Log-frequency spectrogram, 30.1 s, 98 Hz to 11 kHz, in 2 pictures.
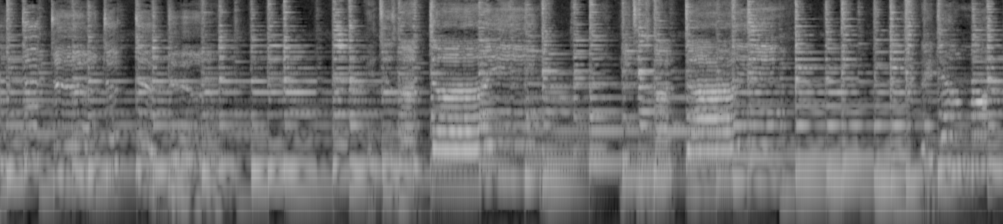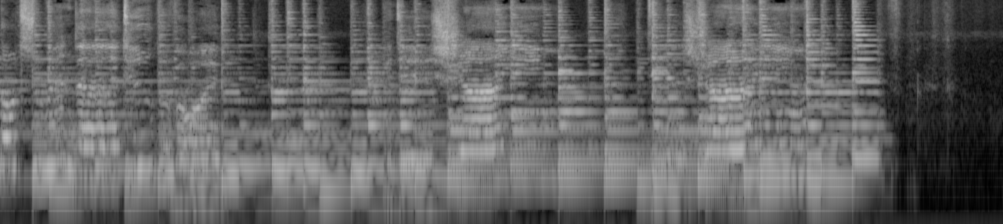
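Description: Ukulele strummed steadily as a one-chord drone accompaniment, moving between C, C7sus and C5 shapes up the neck. The playing stops about two seconds before the end.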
